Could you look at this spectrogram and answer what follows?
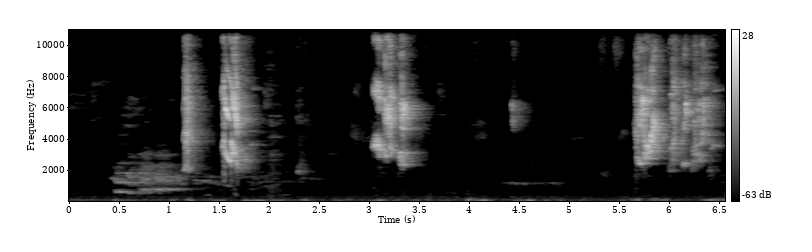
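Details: Lovebird singing an unusual, hard-to-predict filler song: a soft warbled lead-in, then harsh, buzzy high chirp bursts in three clusters separated by short silences.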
